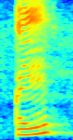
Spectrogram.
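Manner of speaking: "टू" pitched high and rising; stressed syllable. Shown as a demonstration. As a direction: punch "टू" on its own. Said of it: "इसके ऊपर हमने stress दिया".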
